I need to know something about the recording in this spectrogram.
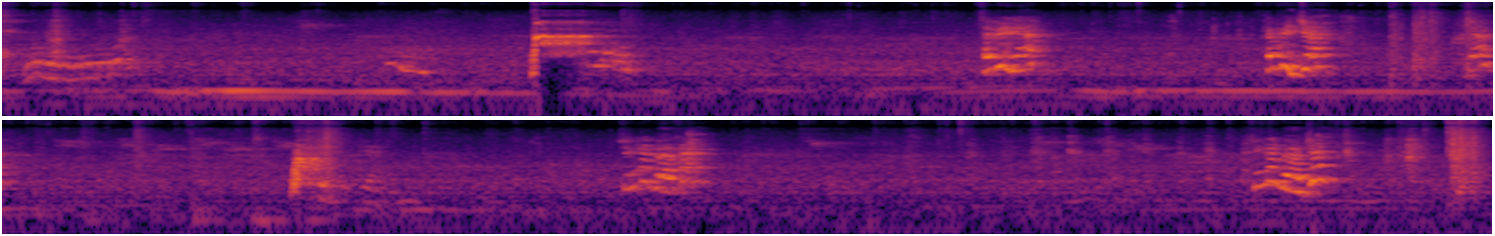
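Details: Miniature Schnauzers jumping hurdles indoors at home: short, sharp barks come in bursts every couple of seconds, mixed with a person's voice and a low hum in the first half.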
